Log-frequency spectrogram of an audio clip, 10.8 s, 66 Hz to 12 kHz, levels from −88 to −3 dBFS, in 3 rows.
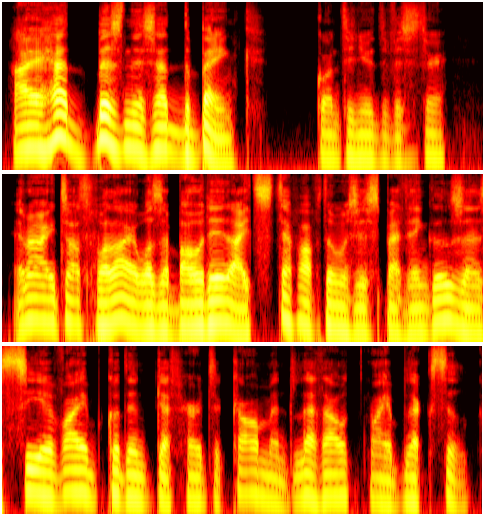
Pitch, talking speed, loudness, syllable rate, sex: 110 Hz, 210 wpm, -21 LUFS, 5.0 syllables/s, male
